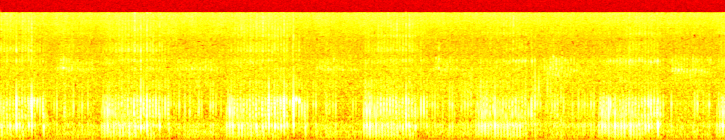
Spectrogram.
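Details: Soft, lower-level purring from a male house cat, gentle rumbling swells every second or two, less distinct than a full motor purr, with light background hiss.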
